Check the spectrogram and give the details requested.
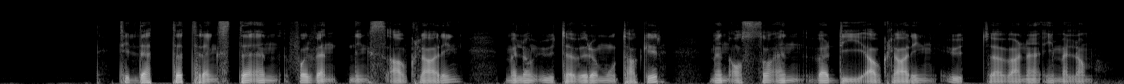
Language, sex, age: Norwegian, male, 38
